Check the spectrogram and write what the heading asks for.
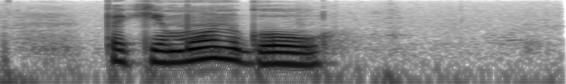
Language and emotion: Russian, neutral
